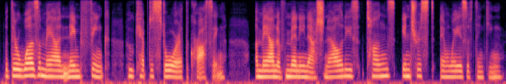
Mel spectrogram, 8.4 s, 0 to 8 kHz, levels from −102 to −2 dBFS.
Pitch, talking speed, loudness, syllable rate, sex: 180 Hz, 170 wpm, -19 LUFS, 5.3 syllables/s, female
